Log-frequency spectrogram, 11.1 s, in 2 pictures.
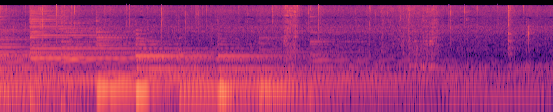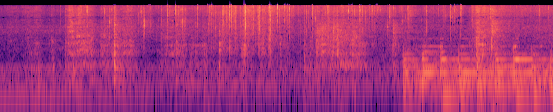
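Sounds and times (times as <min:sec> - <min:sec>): omelette sizzling in pan: 0:00.0 - 0:11.0
spatula scraping and tapping pan: 0:04.0 - 0:04.5, 0:05.1 - 0:07.4.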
